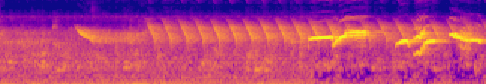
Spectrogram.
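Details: Oriental magpie-robin singing, meant to set other magpie-robins singing: a fast train of short high repeated notes, then loud twisting whistles near the end.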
